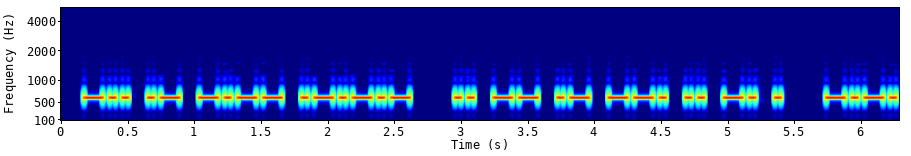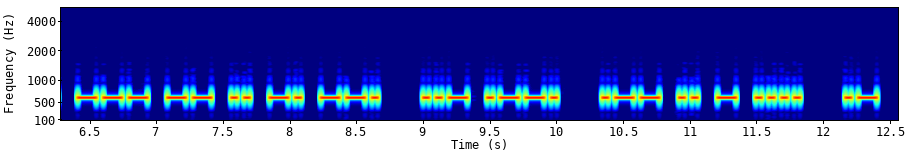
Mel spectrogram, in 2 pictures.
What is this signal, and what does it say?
Morse code, heard as a keyed tone, about 25 wpm, 600 Hz. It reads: DAY. IMAGINE COMING UP WITH A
